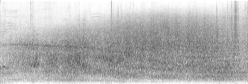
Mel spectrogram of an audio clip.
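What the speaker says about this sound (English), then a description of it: "My favorite is those planes that had the hard jets." Jet aircraft passing at an air show in the Smoky Mountains, a loud, broad roar that swells and holds steady for several seconds as the plane sweeps by close overhead, with no voices over it.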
